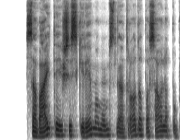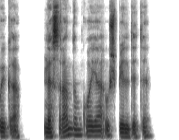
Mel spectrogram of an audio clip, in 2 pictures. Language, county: Lithuanian, Vilnius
